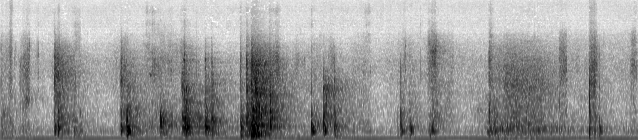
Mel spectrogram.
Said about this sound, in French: Il va ouvrir la porte de la cuisine.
